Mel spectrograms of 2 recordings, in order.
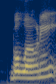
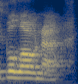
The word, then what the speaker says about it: bologna: that and i'm like phonetically it is bologna and that's what i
